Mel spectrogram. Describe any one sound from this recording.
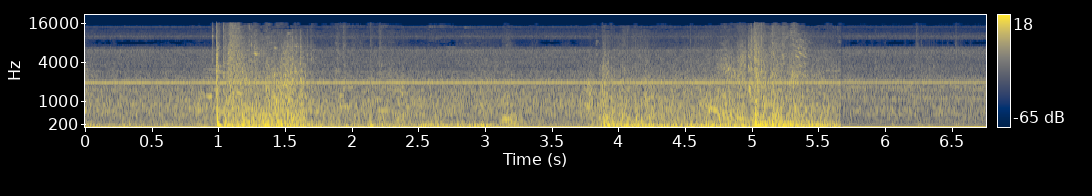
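A cannon shell explodes with a loud boom.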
